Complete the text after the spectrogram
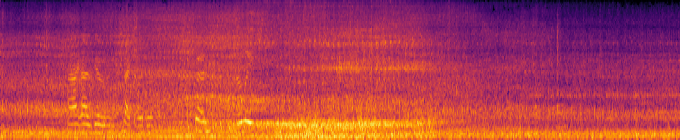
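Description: An old tractor engine idles and chugs steadily outdoors.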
